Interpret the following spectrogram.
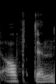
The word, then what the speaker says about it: often: actually this is silent T is silent often yeah it is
